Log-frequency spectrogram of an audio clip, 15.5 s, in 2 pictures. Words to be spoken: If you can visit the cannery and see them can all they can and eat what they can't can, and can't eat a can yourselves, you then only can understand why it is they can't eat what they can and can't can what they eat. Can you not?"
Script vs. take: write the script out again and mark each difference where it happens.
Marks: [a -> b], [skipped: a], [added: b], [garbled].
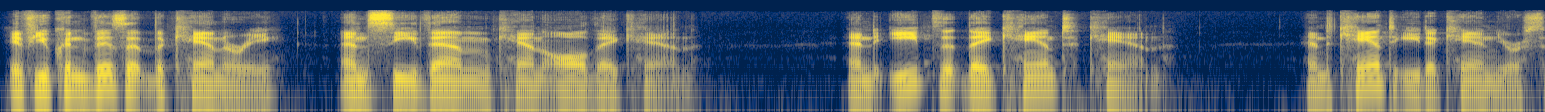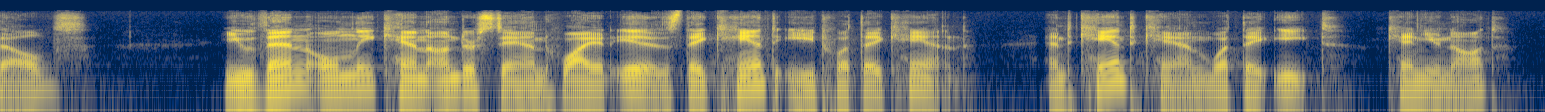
If you can visit the cannery and see them can all they can and eat [what -> that] they can't can, and can't eat a can yourselves, you then only can understand why it is they can't eat what they can and can't can what they eat. Can you not?"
